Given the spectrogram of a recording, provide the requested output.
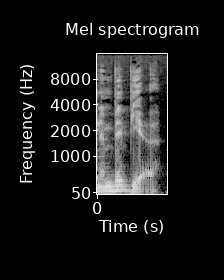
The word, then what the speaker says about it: Namibia: Namibia has shown up. We're number 4 in Namibia for popular.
